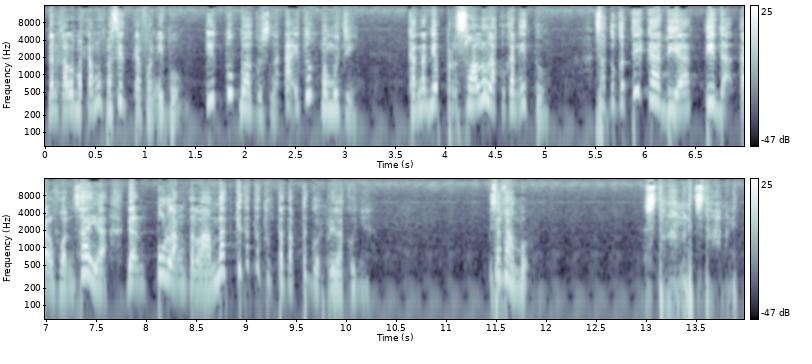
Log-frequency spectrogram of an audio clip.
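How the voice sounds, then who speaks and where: Seorang perempuan paruh baya memberi ceramah parenting Islami kepada para ibu, bercerita dan memerankan percakapan dengan anaknya secara hidup. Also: female voice, on the high side, quick pace, husky. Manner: animated, acts out scenes with her child, addresses audience as Bu. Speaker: parenting speaker. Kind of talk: lively Islamic parenting talk to mothers.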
